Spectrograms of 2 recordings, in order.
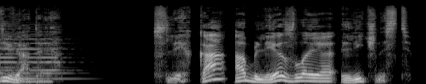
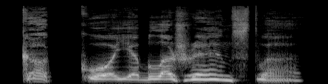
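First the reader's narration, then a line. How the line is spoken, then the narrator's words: Blissful moan. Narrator (Russian): от удовольствия стонал пудель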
